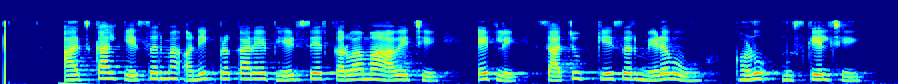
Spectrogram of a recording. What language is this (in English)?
Gujarati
